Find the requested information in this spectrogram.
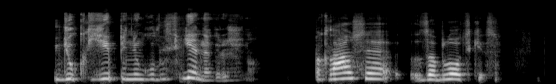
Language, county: Lithuanian, Klaipėda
